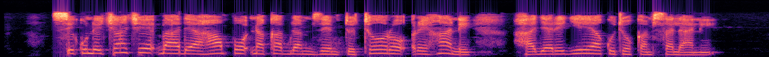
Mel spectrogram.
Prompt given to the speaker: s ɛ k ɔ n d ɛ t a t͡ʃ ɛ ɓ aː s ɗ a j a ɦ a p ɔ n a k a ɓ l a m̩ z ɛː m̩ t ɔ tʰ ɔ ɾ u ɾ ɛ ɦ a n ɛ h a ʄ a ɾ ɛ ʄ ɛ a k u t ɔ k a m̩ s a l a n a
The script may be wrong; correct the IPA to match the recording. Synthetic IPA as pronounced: s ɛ k u n d ɛ t͡ʃ a t͡ʃ ɛ ɓ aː ɗ a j a ɦ a p ɔ n a k a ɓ l a m̩ z ɛː m̩ t ɔ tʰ ɔ ɾ ɔ ɾ ɛ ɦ a n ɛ h a ʄ a ɾ ɛ ʄ ɛ a k u t ɔ k a m̩ s a l a n i

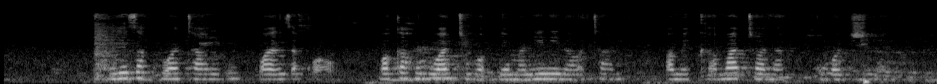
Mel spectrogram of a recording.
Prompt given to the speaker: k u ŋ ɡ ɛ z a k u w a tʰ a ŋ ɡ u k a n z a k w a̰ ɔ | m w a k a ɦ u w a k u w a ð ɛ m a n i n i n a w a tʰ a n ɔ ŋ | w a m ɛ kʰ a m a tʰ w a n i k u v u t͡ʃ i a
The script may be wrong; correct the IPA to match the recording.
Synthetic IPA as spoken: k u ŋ ɡ ɛ z a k u w a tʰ a ŋ ɡ u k a n z a k w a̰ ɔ | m w a k a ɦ u w a t u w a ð ɛ m a n i n i n a w a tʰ a n ɔ | w a m ɛ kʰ a m a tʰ w a n a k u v ɔ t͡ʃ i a

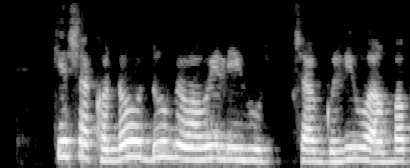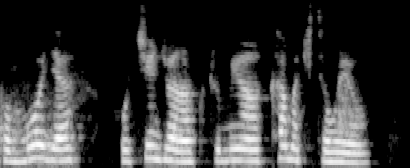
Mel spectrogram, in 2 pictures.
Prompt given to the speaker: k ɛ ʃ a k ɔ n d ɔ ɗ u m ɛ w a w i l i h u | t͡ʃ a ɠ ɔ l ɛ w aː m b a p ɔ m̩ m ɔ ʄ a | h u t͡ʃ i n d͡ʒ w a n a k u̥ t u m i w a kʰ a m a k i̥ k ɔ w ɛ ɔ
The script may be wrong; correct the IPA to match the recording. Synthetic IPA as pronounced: k ɛ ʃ a k ɔ n d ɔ ɗ u m ɛ w a w i l i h u | t͡ʃ a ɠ u l i w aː m b a p ɔ m̩ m ɔ ʄ a | h u t͡ʃ i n d͡ʒ w a n a k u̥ t u m i w a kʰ a m a k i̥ t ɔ w ɛ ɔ

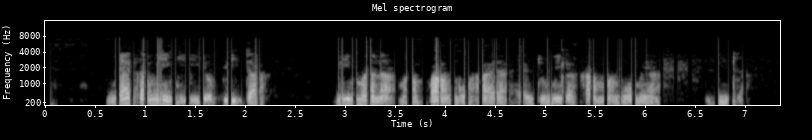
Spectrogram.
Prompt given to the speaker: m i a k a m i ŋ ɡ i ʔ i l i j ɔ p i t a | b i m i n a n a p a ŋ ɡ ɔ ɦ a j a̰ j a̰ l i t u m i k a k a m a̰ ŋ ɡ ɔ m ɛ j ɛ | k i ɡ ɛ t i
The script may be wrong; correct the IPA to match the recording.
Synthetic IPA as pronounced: m i a k a m i ŋ ɡ i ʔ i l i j ɔ p i t a | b i m a n a m a p a ŋ ɡ ɔ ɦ a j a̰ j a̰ l i t u m i k a k a m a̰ ŋ ɡ ɔ m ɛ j a | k i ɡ i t a

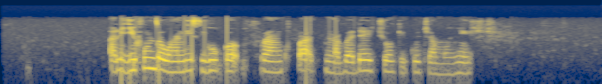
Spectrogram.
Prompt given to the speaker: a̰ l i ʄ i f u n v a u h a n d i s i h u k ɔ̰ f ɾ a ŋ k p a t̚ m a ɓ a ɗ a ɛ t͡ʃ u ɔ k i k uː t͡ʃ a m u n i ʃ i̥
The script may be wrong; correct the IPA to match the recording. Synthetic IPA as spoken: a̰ l i ʄ i f u n z a u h a n d i s i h u k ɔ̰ f ɾ a ŋ k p a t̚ n a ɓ a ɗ a ɛ t͡ʃ u ɔ k i k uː t͡ʃ a m u n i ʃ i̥

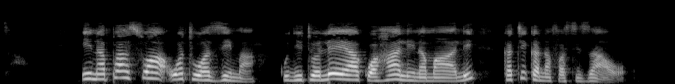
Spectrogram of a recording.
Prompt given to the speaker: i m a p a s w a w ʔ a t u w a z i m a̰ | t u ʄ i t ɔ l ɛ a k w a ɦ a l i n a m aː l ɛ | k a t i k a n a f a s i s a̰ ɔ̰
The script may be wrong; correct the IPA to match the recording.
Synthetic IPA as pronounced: i n a p a s w a w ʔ a t u w a z i m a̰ | k u ʄ i t ɔ l ɛ a k w a ɦ a l i n a m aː l i | k a t i k a n a f a s i z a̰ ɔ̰

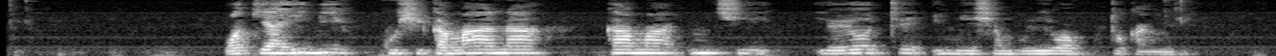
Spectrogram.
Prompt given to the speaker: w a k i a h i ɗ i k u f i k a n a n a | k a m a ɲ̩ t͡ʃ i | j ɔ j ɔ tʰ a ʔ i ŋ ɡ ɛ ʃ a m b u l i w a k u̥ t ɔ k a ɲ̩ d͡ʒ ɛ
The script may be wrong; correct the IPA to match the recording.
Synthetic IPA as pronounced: w a k i a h i ɗ i k u ʃ i k a m a n a | k a m a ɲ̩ t͡ʃ i | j ɔ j ɔ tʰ ɛ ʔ i ŋ ɡ ɛ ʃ a m b u l i w a k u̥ t ɔ k a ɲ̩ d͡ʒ ɛ

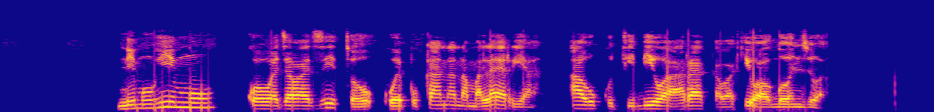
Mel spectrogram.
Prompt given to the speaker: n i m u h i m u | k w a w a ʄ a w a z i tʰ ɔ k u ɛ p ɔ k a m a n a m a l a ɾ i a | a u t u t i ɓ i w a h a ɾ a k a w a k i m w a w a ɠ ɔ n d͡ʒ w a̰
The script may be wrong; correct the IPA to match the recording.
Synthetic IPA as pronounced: n i m u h i m u | k w a w a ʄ a w a z i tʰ ɔ k u ɛ p u k a n a n a m a l a ɾ i a | a u k u t i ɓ i w a h a ɾ a k a w a k i w a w a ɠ ɔ n d͡ʒ w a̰

